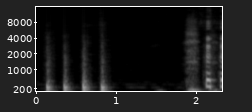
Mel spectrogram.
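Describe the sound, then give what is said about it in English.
Four firm, evenly spaced knocks on the door of a house, followed by a pause and then a short burst of louder, voice-like sound. “Dale shows up to your house, and he knocks on the door”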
